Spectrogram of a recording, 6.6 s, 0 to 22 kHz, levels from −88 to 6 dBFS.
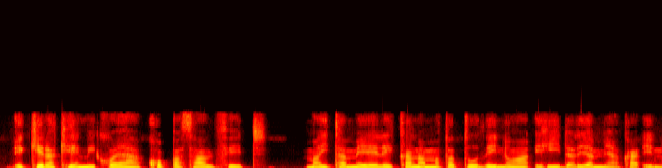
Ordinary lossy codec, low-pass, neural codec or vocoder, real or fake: AAC, 48 kbps; 7.2 kHz; codec, 16 kHz, 0.8 kbps, ZipCodec; fake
